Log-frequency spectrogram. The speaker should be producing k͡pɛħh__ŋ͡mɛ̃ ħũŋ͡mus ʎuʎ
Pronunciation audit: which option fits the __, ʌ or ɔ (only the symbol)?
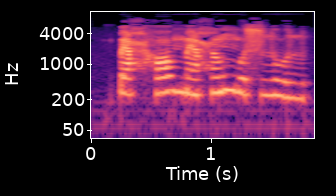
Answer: ɔ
